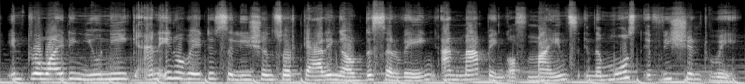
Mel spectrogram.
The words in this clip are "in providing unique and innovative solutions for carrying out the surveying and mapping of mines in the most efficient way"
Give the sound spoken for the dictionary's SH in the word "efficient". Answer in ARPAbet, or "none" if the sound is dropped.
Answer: SH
